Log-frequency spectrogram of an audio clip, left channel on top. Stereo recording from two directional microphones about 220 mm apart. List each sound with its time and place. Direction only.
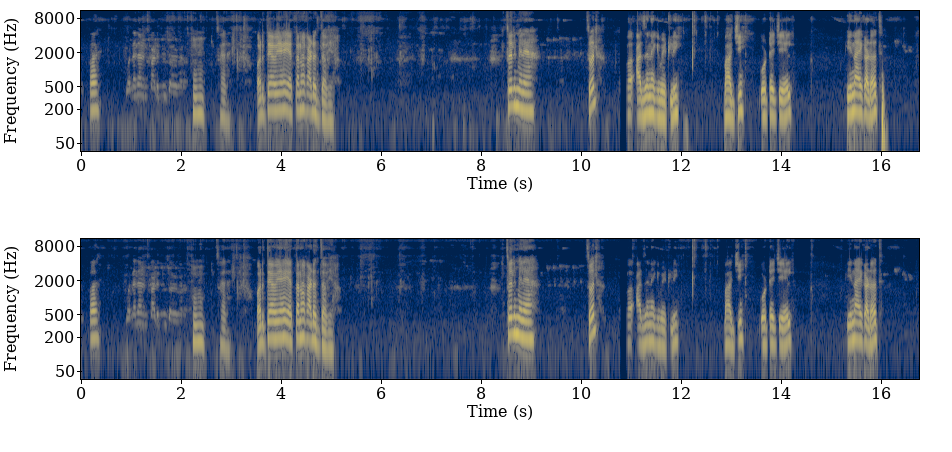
1.0 s a man's voice: 45° left (ahead or behind)
2.2 s speech: 10° right (ahead or behind)
3.5 s speech: 25° right (ahead or behind)
8.4 s speech: 15° right (ahead or behind)
10.8 s speech: 30° left (ahead or behind); by 14.3 s 10° left (ahead or behind)
15.3 s speech: 20° left (ahead or behind)
15.6 s speech: 5° left (ahead or behind)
